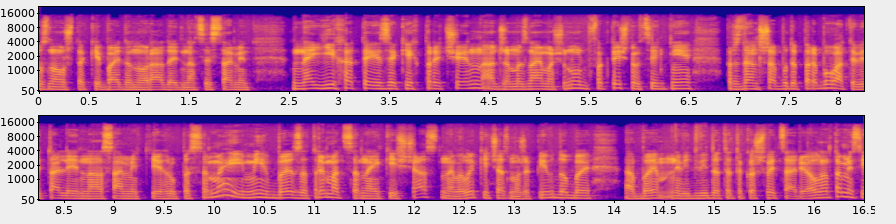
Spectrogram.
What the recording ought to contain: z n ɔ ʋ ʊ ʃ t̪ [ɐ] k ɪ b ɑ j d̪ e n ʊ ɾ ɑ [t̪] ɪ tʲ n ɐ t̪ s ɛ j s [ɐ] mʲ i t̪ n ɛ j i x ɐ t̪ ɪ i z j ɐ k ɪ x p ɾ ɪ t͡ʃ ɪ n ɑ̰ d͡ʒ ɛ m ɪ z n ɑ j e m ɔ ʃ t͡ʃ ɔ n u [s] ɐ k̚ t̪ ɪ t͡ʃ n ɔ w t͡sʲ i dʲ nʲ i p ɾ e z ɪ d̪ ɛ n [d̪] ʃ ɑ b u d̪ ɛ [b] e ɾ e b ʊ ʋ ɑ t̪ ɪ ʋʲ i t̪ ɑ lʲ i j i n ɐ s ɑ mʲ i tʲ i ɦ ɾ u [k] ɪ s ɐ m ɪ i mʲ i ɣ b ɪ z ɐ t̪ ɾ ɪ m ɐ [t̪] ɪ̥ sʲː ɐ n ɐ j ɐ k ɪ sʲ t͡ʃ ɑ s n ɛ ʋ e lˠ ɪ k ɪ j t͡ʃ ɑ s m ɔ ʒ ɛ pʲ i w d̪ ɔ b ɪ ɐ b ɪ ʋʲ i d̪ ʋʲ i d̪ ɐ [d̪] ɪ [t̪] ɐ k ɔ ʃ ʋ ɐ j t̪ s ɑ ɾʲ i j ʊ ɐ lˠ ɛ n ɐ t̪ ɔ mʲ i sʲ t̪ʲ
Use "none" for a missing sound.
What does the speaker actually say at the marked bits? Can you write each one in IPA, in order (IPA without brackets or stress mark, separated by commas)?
ɐ, d̪, ɑ, f, t̪, p, p, t̪, t̪, t̪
